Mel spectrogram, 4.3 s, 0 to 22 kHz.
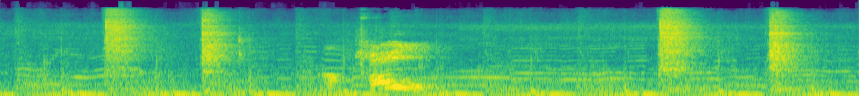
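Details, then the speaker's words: TONE T4MN140CH-QL 1/2-inch preset torque wrench (140 N·m) tightening bolts diagonally at 110 N·m; crisp single metallic click per tightening, clean and sharp with no double snap; normal torque wrench click. "TONE's torque wrench clicks. The sound is very pleasant , and diagonally, with the strength of the knee, only one click at this time."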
